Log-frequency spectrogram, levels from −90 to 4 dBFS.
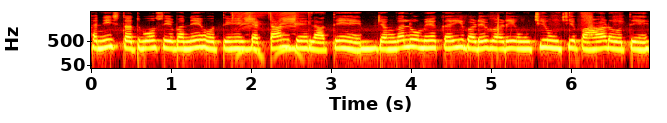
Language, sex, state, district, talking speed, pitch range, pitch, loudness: Hindi, female, Chhattisgarh, Bilaspur, 145 wpm, 240-260 Hz, 250 Hz, -11 LUFS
